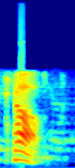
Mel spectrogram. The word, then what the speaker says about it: Kaf: It's Hey Kuf. – Hey Kaf. Kaf. – Kaf or Kuf? – Kaf, yes.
